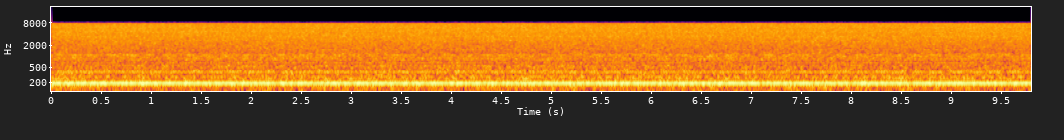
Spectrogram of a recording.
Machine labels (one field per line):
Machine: pump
